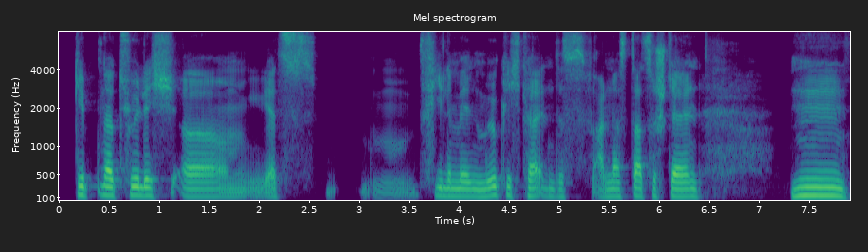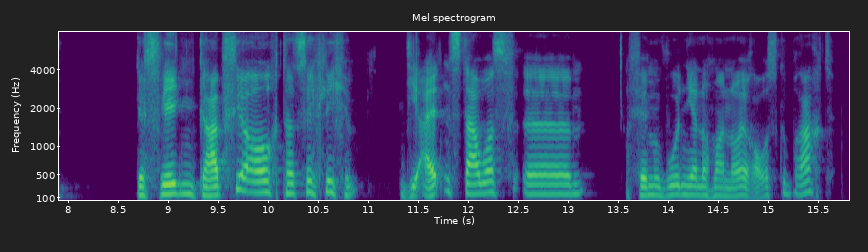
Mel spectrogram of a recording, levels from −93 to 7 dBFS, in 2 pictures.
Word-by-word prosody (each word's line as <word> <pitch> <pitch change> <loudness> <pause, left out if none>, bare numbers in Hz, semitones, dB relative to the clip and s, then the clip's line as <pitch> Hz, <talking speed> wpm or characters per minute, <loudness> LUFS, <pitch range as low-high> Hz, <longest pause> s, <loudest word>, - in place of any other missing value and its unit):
gibt 150 0 -5
natürlich, 140 -1 -1
ähm, 125 - -5
jetzt, - - -8 0.5
hm, 90 -4 -23
viele 135 -2 -6
Mel 130 -1 -2
Möglichkeiten, 135 0 -5
das 120 -1 -9
f - - -16
anders 125 0 -6
darzustellen. 125 -1 -2 0.9
Hm, 140 0 +1 0.8
deswegen 165 +2 +5
gab's 145 0 +5
ja 245 -4 +4
auch 195 0 +6
tatsächlich 175 -2 -1 0.5
die - - -2
alten 215 - +3
Star 175 -3 +5
Wars, 190 0 0
ähm, 165 +1 0 0.4
Filme 150 -2 0
wurden 155 +1 -1
ja 155 -1 +1
noch 150 -1 -3
mal 140 0 -3
neu 140 +2 -1
rausgebracht. 165 +6 -6
145 Hz, 115 wpm, -24 LUFS, 130-165 Hz, 0.9 s, auch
